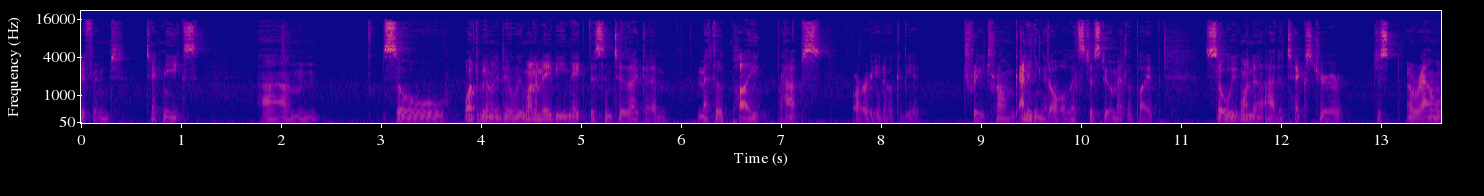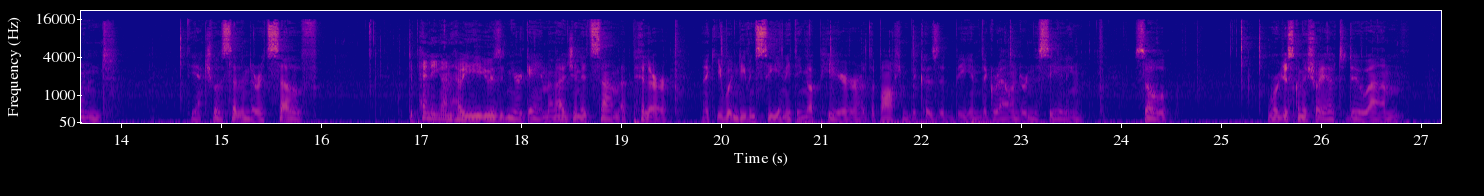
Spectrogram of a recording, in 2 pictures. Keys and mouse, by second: 7.5-8.4 middle drag, 9.3-15.1 middle drag, 15.8-16.7 middle drag, 17.7 KP_1, 18.8 KP_5, 25.6-26.7 middle drag.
